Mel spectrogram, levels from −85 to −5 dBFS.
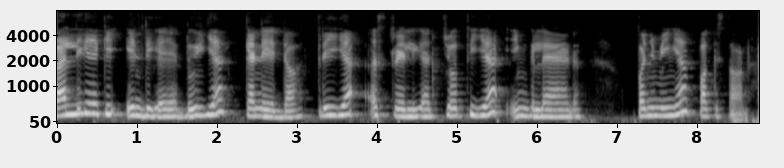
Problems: constant background noise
